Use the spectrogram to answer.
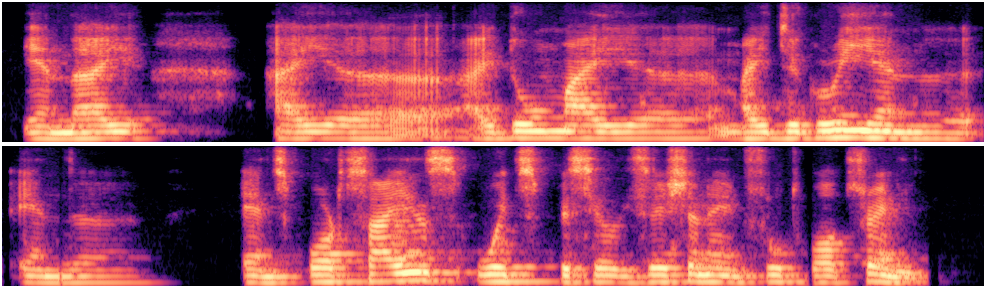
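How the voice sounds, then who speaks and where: Against a quiet background, a man talks at a very slow pace. His intonation is monotone and flat. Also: fairly high pitch for a man. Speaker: football analyst. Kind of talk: panel interview. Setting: video call.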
